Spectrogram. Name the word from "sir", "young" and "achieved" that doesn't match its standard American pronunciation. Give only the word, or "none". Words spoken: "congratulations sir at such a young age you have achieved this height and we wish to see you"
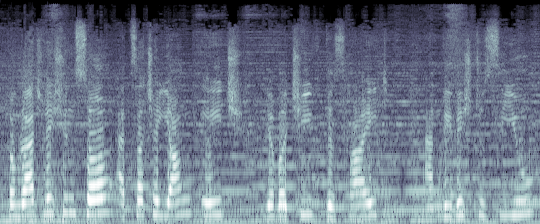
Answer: achieved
